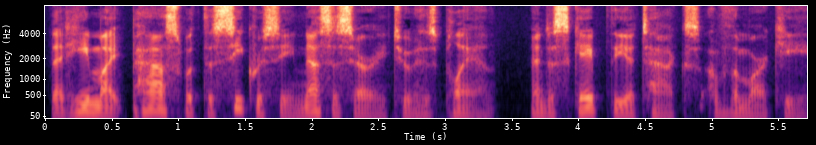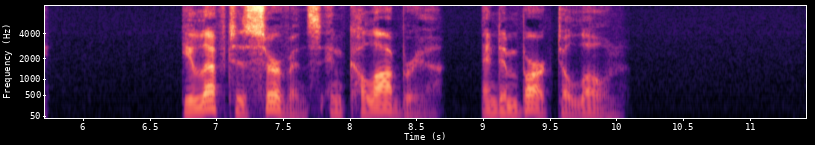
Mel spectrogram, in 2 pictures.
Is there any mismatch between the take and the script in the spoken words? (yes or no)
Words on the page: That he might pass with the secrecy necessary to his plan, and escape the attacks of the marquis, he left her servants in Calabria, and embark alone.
yes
